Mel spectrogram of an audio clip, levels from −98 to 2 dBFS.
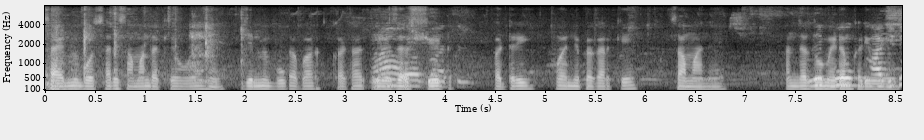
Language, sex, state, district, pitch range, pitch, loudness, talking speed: Hindi, male, Chhattisgarh, Sukma, 100-105 Hz, 105 Hz, -21 LUFS, 145 wpm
